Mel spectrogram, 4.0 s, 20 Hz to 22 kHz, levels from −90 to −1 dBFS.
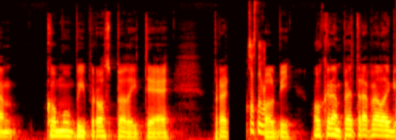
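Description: At 2.29 s the speech cuts out dead for about 180 ms, until 2.48 s. That's a playback stall, most likely the player starving for data or its thread getting blocked. Right after, from 2.48 to 2.66 s, you get catch-up at higher speed: the backlog plays at double speed, with the pitch jumping roughly ten semitones, then snaps back to normal.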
